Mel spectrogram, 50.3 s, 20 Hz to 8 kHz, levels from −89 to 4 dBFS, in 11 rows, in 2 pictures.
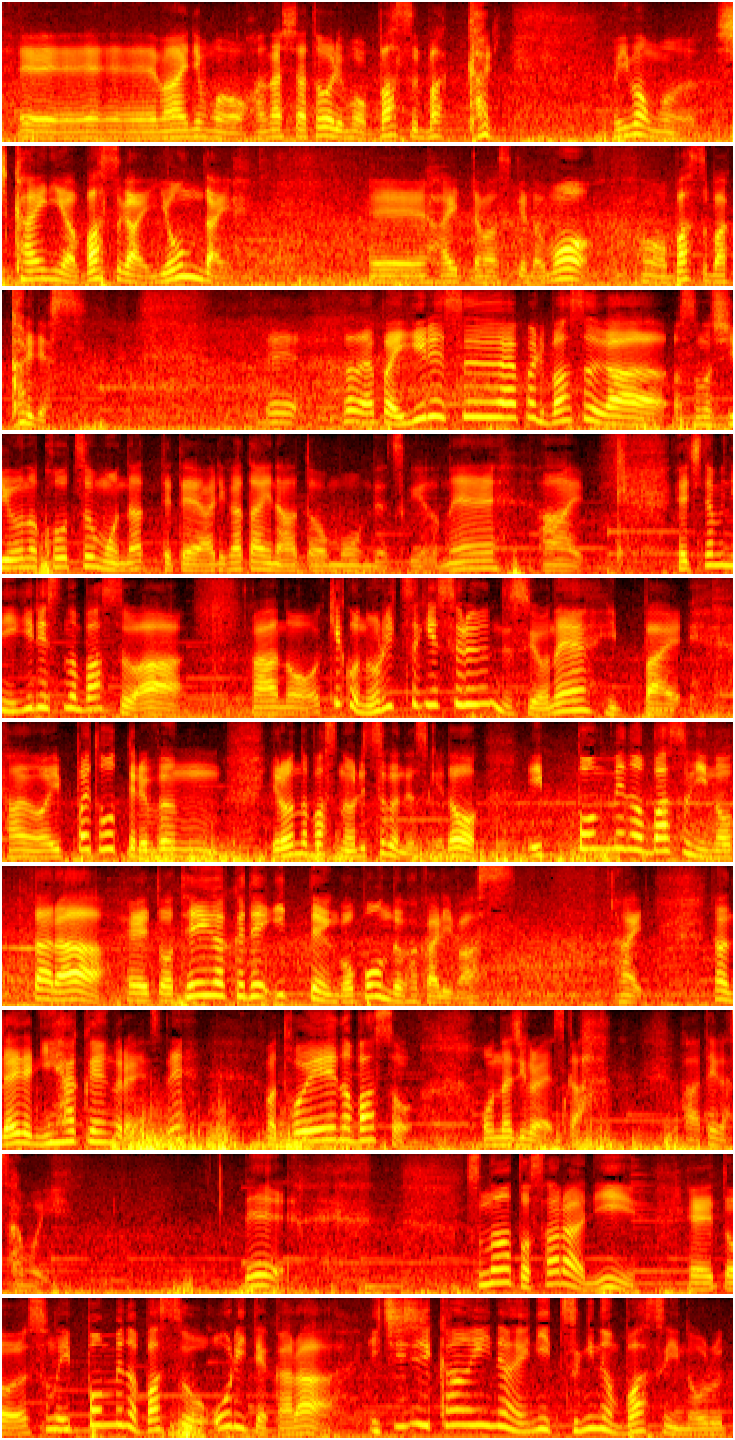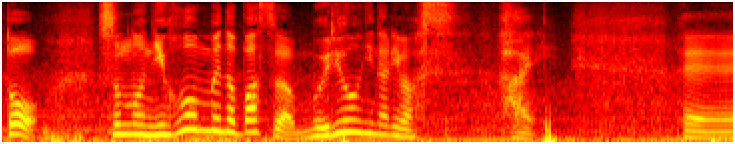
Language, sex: Japanese, male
